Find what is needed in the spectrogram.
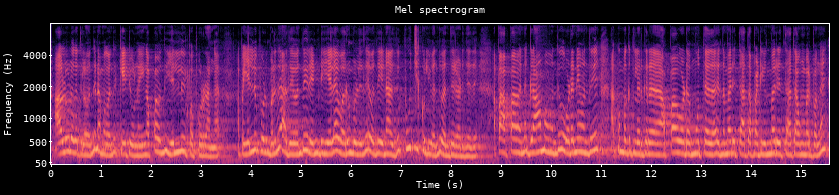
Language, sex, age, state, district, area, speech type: Tamil, female, 30-45, Tamil Nadu, Perambalur, rural, spontaneous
